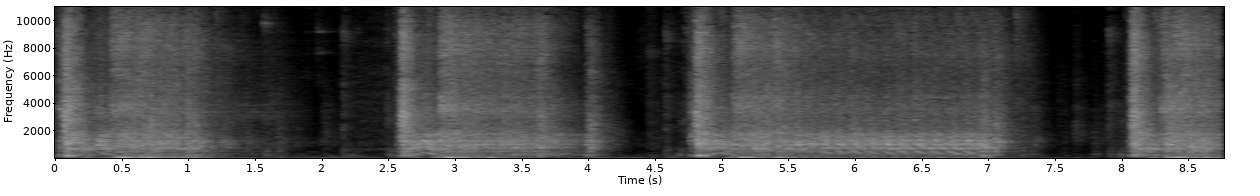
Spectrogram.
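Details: VW Mark II Polo GT Breadvan that cut out while driving and would not restart: four cranking bursts of about two seconds each, spinning freely but never catching; it had run out of petrol.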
